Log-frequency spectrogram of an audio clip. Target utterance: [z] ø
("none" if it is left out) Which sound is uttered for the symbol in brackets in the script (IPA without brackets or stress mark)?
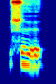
ɬ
